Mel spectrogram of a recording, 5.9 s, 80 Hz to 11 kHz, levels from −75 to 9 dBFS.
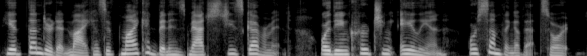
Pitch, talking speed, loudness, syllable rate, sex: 195 Hz, 225 wpm, -18 LUFS, 6.6 syllables/s, female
